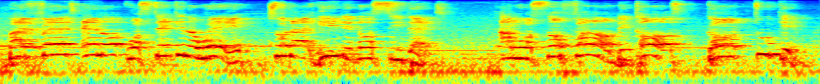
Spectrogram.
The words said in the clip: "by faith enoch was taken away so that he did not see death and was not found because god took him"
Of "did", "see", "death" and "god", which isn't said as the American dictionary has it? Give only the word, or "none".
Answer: death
